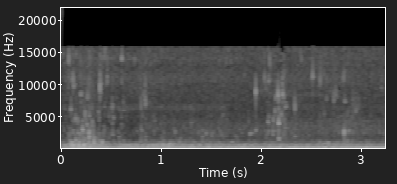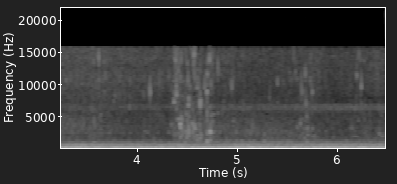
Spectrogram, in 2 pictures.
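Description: Steady low rumble of water, an underwater ocean ambience from a film soundtrack, with faint gurgling on top.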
